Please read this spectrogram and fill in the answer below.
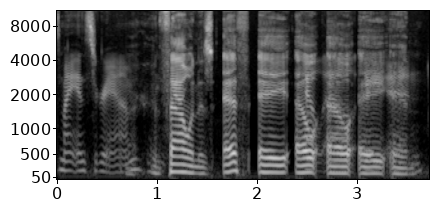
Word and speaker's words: Fallan: And Fallan is Fallan. Correct. Yep. So not like Jimmy Fallon. Fallan. It sounds like Jimmy Fallon, but it's spelled a little different.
